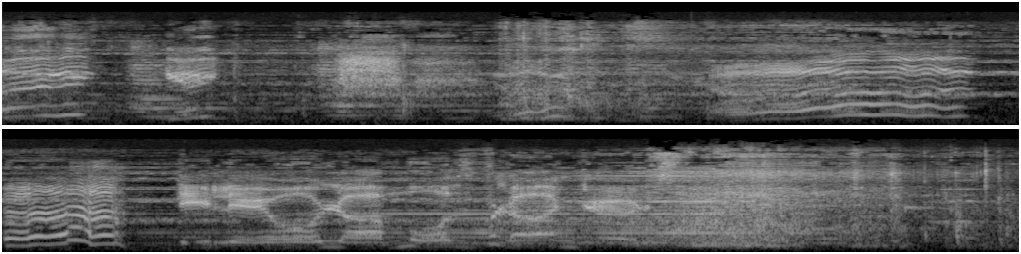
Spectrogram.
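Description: Cartoon soundtrack: music under a man's wavering, strained vocal cries as a character heaves a boulder overhead.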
